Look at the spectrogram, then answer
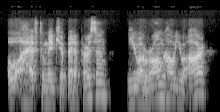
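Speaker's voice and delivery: usual speaking voice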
